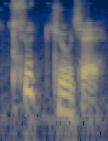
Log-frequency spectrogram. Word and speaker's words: Juche: Was it, how did you pronounce it? Juche. Juche.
